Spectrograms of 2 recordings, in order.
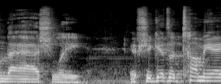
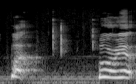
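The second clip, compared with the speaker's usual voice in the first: high startled voice; mock startled character. Player voicing the startled game hero, high pitched. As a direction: play the confused hero, high.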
